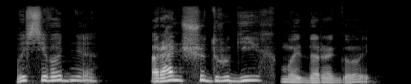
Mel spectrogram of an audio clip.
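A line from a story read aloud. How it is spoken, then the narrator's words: Sad tone. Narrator (Russian): печальным тоном обратилась она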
